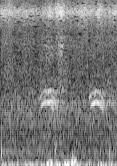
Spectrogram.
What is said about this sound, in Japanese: カラスが鳴いてる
